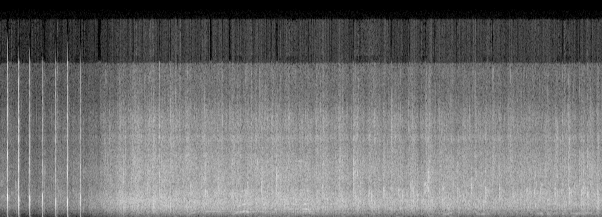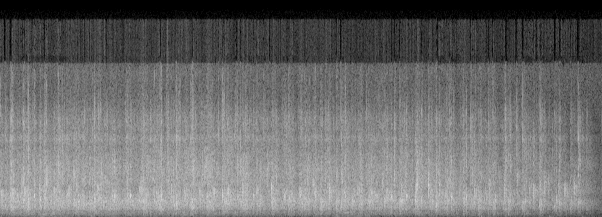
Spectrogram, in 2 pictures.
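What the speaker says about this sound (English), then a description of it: "Please join me in applause" A few sharp single claps give way to sustained, dense audience applause at a business-of-the-year awards ceremony, loud and even for over twenty seconds before tapering off at the end.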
